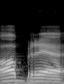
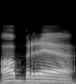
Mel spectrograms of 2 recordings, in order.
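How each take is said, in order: First: The vowel after r sounds like 'e'. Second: The same.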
